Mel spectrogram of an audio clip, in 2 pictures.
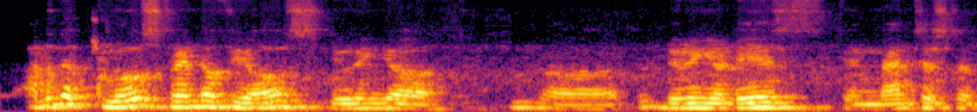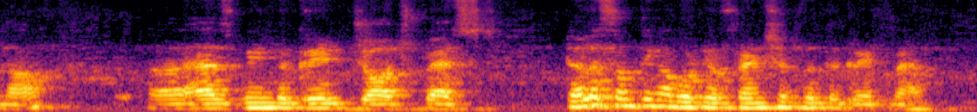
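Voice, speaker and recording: A man's somewhat breathy voice with a dark, mellow tone, at a moderate pace over light background noise. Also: fairly high pitch for a man, ordinary pitch variation. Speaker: cricket interviewer. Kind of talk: interview. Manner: formal. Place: home room. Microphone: earbuds.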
